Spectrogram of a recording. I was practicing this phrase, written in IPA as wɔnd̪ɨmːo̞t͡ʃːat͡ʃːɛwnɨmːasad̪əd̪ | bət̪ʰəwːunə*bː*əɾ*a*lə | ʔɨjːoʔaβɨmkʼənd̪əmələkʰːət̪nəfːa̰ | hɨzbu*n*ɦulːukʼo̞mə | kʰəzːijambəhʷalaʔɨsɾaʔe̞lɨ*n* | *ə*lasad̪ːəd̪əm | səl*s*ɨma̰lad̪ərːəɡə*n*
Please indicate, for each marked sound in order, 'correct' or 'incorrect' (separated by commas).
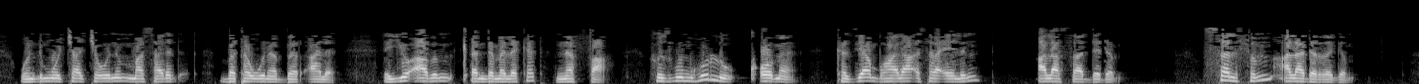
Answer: correct, correct, incorrect, correct, incorrect, incorrect, incorrect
